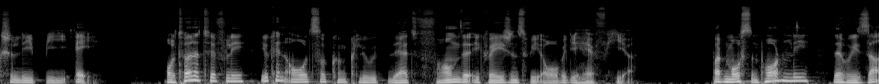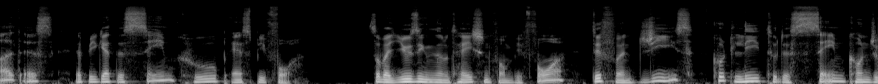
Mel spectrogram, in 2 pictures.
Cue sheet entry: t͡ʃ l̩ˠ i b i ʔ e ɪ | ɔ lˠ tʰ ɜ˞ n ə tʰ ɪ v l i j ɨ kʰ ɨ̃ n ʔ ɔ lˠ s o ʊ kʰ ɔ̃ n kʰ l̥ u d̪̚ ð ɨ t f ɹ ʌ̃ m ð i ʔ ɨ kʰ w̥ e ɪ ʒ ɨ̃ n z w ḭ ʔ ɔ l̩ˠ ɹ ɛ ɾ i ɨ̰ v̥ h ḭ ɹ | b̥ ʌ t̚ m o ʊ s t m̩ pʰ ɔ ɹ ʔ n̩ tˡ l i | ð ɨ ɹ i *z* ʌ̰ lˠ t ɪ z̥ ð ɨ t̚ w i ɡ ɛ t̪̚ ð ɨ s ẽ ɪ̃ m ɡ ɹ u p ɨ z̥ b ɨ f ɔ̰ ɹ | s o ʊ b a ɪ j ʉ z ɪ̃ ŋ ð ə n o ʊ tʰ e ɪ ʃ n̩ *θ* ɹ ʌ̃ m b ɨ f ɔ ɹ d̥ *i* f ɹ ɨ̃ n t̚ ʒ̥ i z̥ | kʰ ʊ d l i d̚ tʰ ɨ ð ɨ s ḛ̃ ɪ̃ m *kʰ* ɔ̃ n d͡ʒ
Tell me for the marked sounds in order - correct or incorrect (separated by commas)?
correct, incorrect, incorrect, correct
